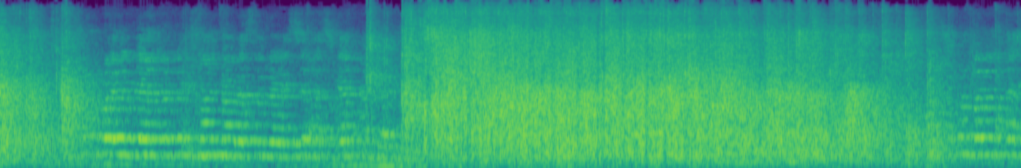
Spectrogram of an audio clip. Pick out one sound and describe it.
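A woman reads out aloud in an echoing hall.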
